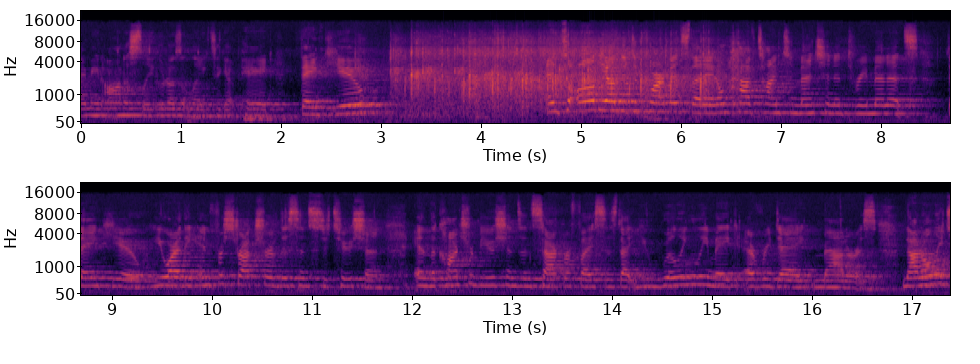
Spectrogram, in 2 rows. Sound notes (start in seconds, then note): 3.0 applause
